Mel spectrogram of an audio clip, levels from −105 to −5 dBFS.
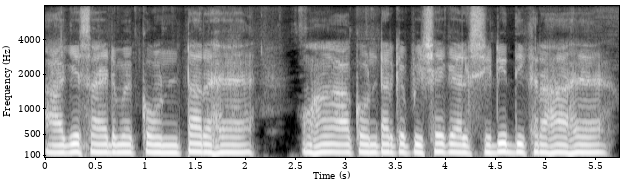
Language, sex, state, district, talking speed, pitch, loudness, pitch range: Hindi, male, Jharkhand, Deoghar, 145 wpm, 150 Hz, -11 LUFS, 150-155 Hz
